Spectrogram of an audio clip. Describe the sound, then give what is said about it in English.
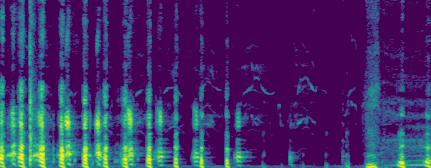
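A voice imitates a pigeon with a fast, rhythmic run of throaty clucking coos, trailing off into scattered sputters before one last loud burst. Fairly loud, with no other sounds. “Fucking doves. My pigeon. The pigeon.”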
